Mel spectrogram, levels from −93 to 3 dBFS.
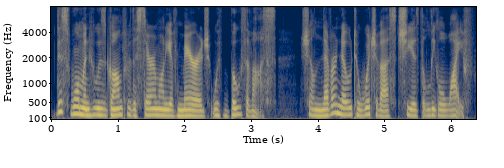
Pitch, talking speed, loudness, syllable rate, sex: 160 Hz, 245 wpm, -19 LUFS, 5.9 syllables/s, female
